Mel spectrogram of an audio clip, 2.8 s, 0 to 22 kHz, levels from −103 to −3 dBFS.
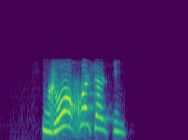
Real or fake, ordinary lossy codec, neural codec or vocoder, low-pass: fake; Opus, 24 kbps; codec, 16 kHz, 8 kbps, FunCodec, trained on Chinese and English, 25 frames a second; 3.6 kHz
